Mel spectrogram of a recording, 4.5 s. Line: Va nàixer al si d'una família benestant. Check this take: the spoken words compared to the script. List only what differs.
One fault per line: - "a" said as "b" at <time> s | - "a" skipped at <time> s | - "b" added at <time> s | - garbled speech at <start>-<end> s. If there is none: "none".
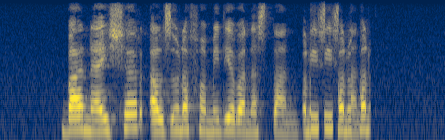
- "si" skipped at 1.7 s
- garbled speech at 3.0-3.7 s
